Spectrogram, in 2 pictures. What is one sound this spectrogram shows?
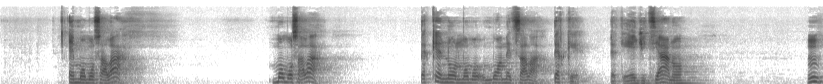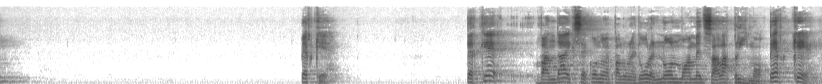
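A middle-aged man speaks close to the microphone with animation, in short bursts with pauses.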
